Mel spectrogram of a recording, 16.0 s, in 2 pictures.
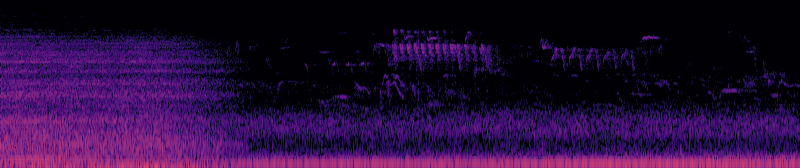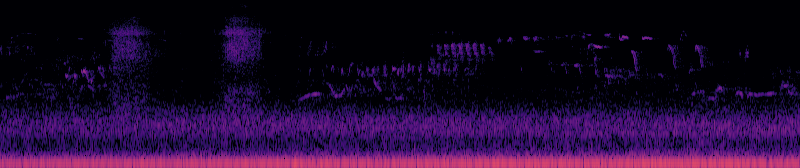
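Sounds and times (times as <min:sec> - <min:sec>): low steady rumble: 0:00.0 - 0:02.5.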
